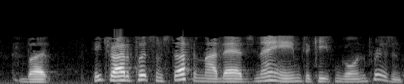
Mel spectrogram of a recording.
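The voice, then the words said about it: Rural country dialect. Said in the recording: “Sounds pretty hicky, doesn't it? ... It is pretty hicky. We grew up in the country, if you hadn't picked up on my dialect by now.”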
